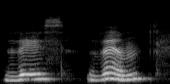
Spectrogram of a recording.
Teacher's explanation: The use of a D sound instead of a TH sound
